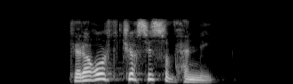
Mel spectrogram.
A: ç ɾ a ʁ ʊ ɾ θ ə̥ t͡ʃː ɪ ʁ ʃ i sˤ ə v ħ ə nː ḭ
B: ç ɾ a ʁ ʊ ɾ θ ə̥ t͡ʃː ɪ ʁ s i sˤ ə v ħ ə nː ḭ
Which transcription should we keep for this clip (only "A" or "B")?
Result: B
